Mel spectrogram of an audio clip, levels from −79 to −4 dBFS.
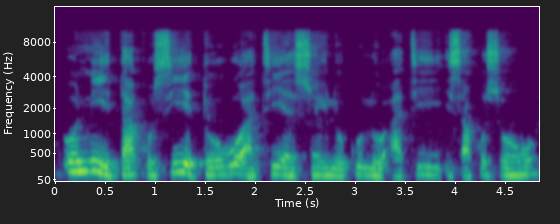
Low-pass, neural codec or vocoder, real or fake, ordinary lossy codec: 9.9 kHz; vocoder, 22.05 kHz, 80 mel bands, Vocos; fake; none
